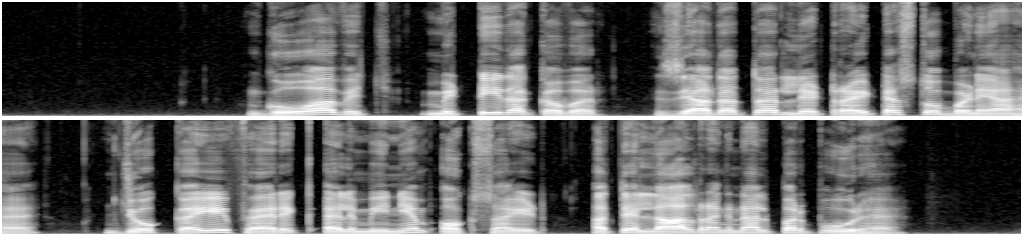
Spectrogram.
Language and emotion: Punjabi, neutral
